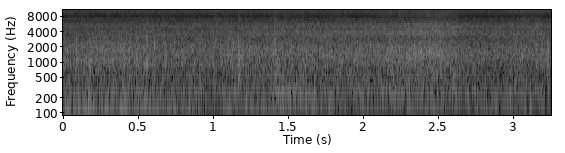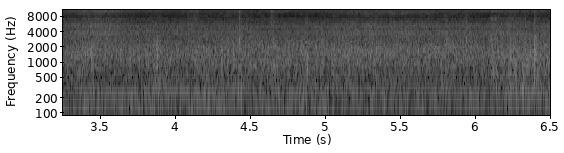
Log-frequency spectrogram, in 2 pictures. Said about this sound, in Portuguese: Praia onde não se vai sem casaco. Não se entra na água sem virar sorvete. Onde você precisa de um cesto para se proteger desse vento.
